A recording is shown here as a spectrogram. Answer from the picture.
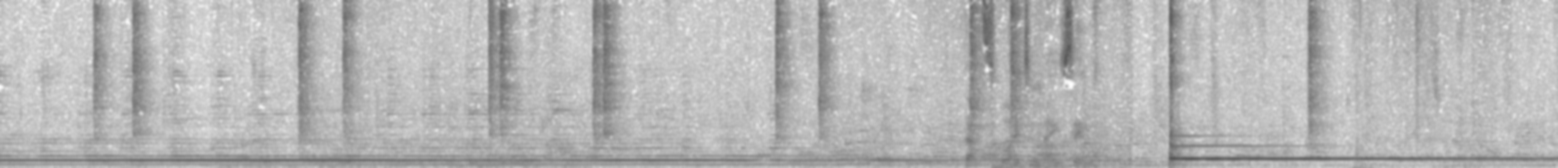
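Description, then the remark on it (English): A resonating metal water bell, of a kind from Tibet and Buddhist temples, hums with steady, layered ringing tones while its resonance makes the water inside vibrate with little bubbles and small clicking splashes; then a second, brighter tone takes over, and faint voices murmur briefly midway. “Some resonation, and the resonation makes the water play. You can see little bubbles on the water, and keep.”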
